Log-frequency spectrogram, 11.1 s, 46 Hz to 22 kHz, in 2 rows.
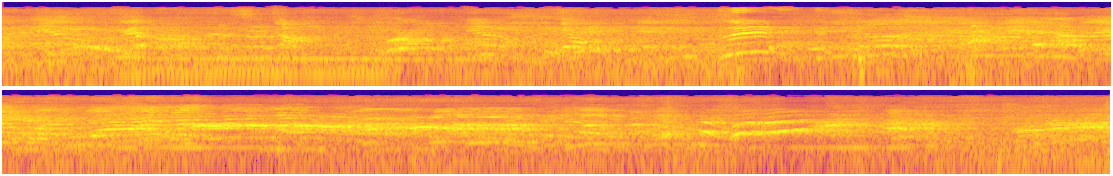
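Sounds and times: children playing and calling out: 0.0 - 11.0.

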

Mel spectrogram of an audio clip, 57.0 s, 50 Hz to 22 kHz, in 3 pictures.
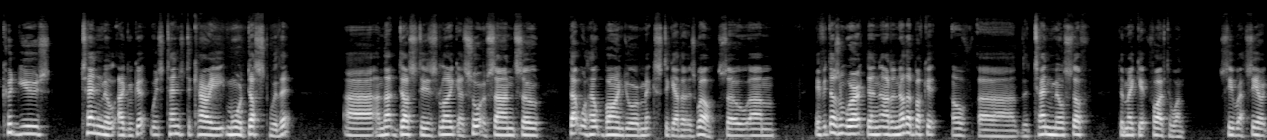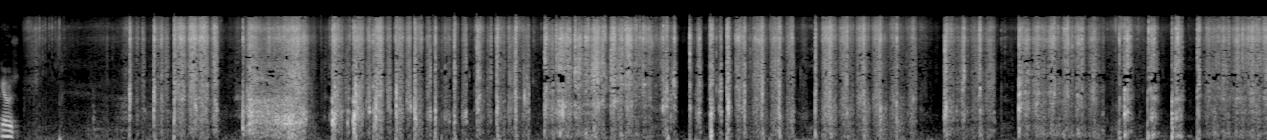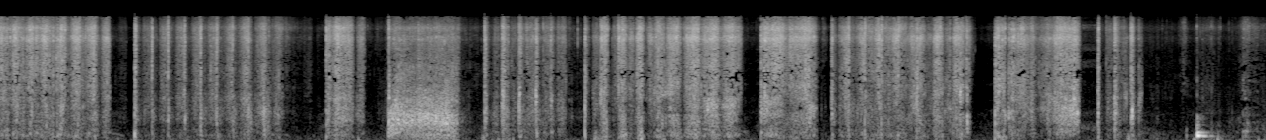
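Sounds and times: hand float scraping concrete: 20.7 - 42.3, 42.9 - 55.2.

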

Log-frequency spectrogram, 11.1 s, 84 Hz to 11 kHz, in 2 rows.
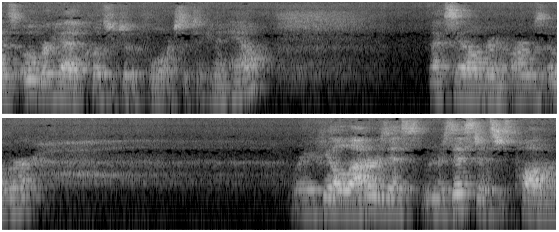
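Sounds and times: low room noise: 0.0 - 11.0
breathy exhalation: 2.7 - 3.9, 5.8 - 8.5.

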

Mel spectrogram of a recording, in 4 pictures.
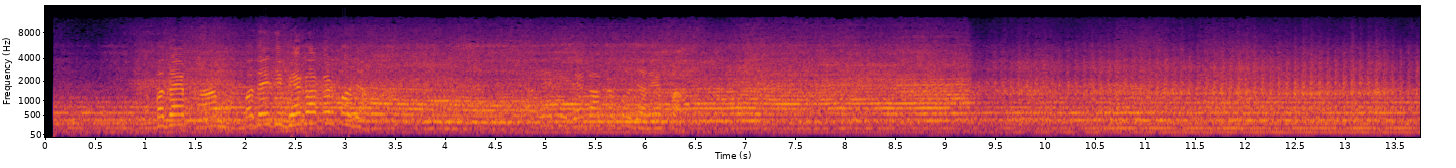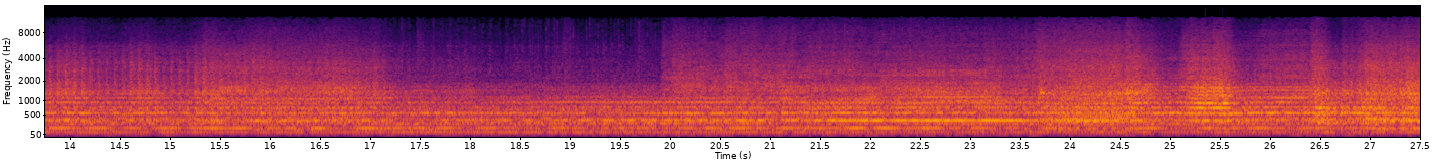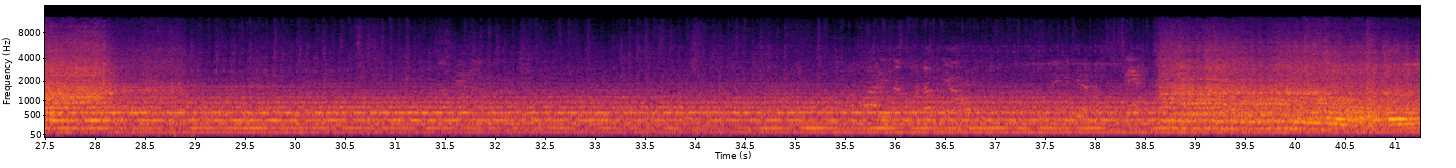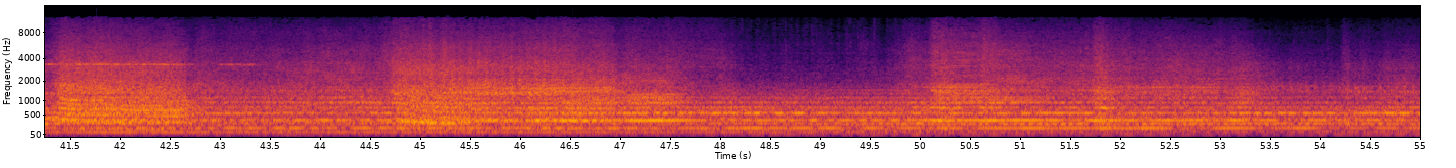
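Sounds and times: machines motor hum: 0.1 - 55.0
spinning drum rasping: 0.4 - 55.0.

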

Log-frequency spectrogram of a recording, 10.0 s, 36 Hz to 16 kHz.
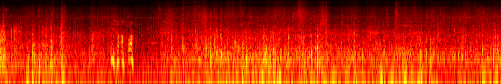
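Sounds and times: bike rattling over rough ground: 0.0 - 10.0
bike tyre rumble: 0.0 - 10.0.

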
